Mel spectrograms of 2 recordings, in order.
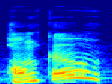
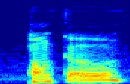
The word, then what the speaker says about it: Pwnco: This was known as the... Ponco? It's just P-W-N-C-O.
